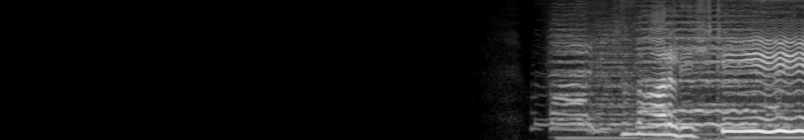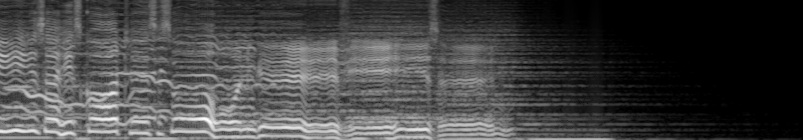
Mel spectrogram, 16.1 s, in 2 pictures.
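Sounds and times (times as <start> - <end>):
bass: 5.6 - 14.3.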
